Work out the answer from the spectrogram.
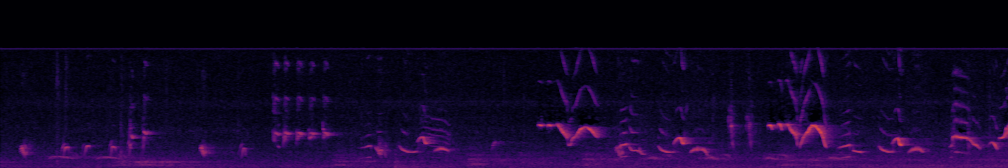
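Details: Robin, a great mimic, singing in different tunes: soft lower whistles give way to a rich run of high looping slurs, twitters and repeated chirps, growing fuller and more varied over ten seconds.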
